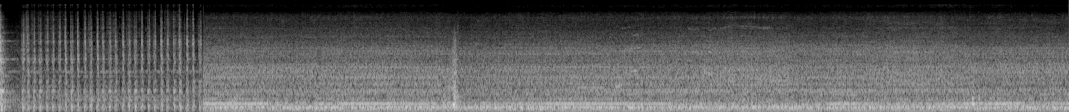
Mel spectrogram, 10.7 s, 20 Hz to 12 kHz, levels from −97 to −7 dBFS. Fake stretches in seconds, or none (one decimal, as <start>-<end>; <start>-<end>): 0.0-4.5; 6.6-10.7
